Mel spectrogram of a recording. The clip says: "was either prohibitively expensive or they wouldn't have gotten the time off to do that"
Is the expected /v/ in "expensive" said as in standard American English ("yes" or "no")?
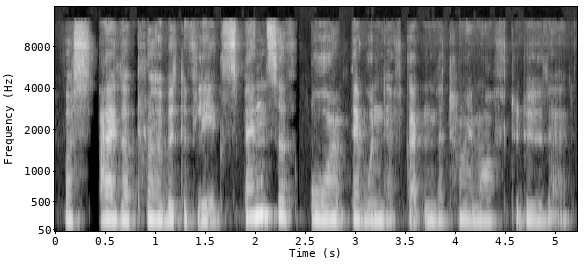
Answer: yes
